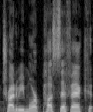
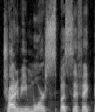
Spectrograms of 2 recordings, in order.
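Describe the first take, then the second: First: "pacific" said in place of "specific", drop the opening S; malapropism. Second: Said in the usual way. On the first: Acted. Player quoting a character who screws up common phrases, malapropism. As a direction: say "pacific" as if it were the right word. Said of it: "they would say, like". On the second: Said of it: "instead of the pas-, you know, saying".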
